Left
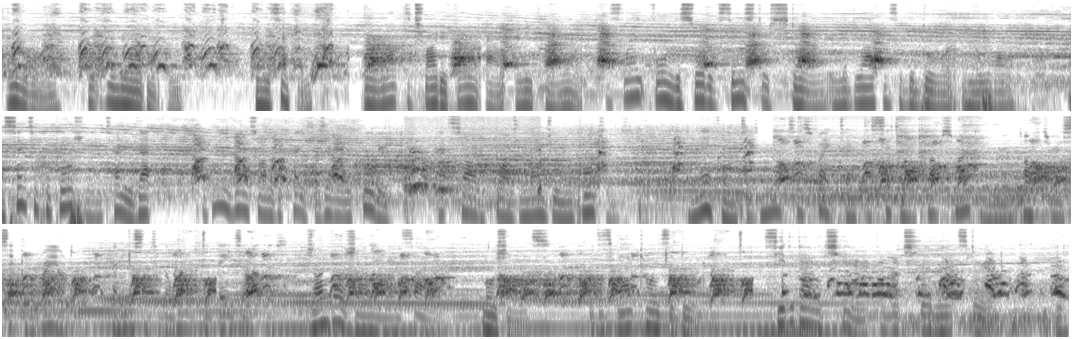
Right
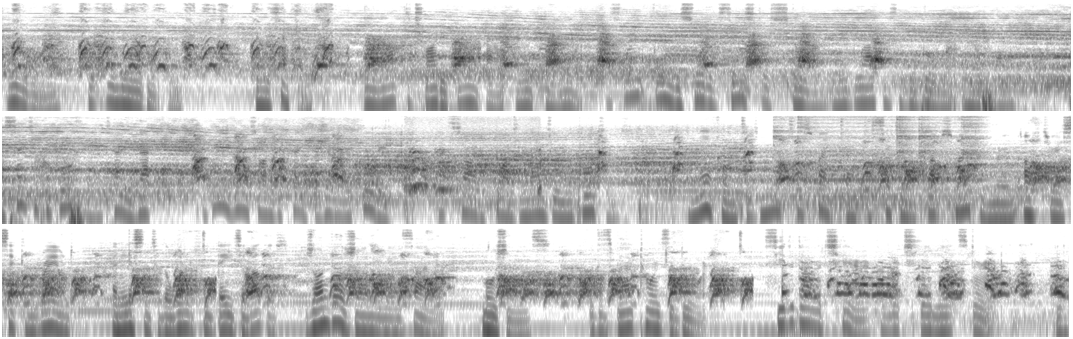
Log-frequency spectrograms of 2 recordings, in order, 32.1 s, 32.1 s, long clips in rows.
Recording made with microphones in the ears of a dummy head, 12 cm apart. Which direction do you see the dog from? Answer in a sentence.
In this clip you hear the dog in the centre.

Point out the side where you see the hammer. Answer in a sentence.
In this clip you hear the hammer on the right.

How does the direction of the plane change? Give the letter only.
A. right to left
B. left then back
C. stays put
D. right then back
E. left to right
A.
